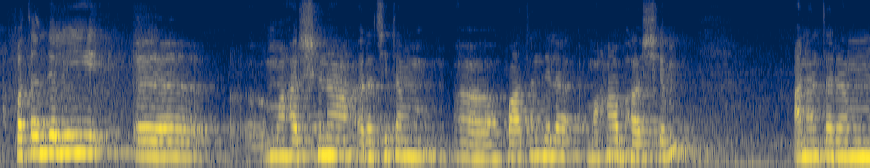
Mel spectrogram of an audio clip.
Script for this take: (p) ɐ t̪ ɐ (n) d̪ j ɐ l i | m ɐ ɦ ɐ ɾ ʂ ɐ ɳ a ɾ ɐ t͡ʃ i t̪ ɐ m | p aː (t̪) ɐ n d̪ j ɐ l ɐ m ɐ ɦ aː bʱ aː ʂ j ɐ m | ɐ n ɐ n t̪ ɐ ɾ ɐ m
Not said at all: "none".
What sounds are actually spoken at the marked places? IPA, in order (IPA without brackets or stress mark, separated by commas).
p, n, t̪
